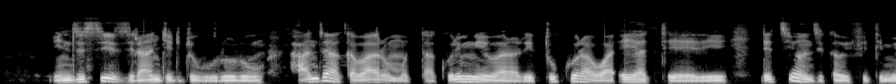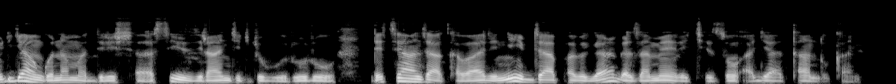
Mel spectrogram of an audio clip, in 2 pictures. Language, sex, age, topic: Kinyarwanda, male, 18-24, government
